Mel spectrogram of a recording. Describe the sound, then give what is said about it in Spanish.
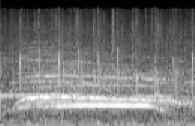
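An audience in the studios of Sube la Radio applauds with steady, rhythmic clapping while a sustained high cheer or whoop rings out over the crowd, holding for a couple of seconds before fading. “Un aplauso, por favor.”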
